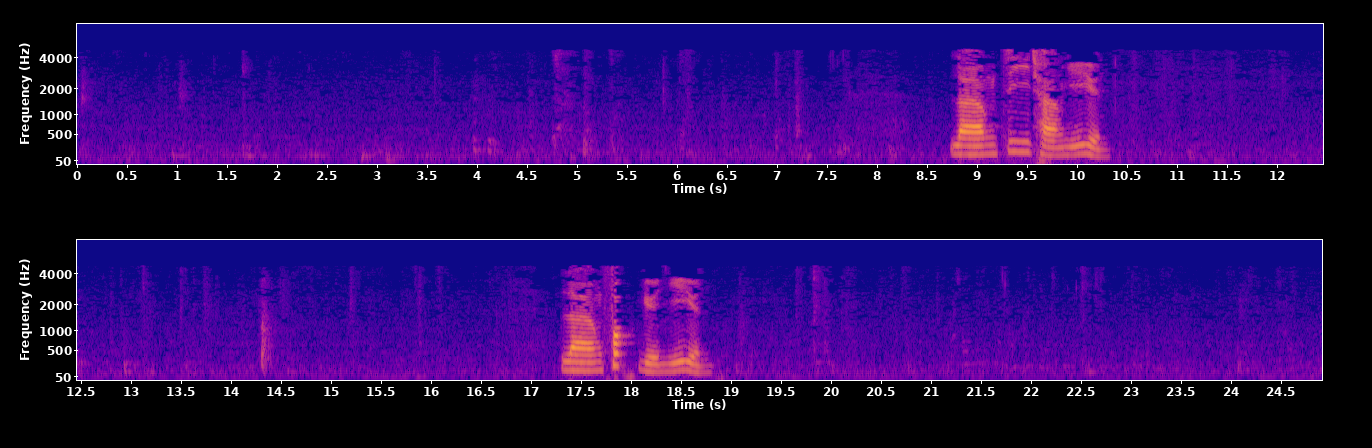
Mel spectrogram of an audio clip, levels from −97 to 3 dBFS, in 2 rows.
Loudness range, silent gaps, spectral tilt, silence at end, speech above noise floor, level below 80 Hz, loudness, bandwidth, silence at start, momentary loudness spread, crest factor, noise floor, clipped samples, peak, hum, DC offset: 10 LU; none; -4.5 dB/octave; 6.1 s; 41 dB; -70 dBFS; -30 LUFS; 4.8 kHz; 8.75 s; 28 LU; 30 dB; -70 dBFS; under 0.1%; -8 dBFS; none; under 0.1%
